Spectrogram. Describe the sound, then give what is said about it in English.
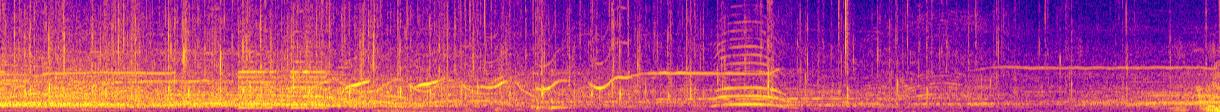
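A festival audience in Vegas cheers and claps, a loud crowd roar dotted with whoops and sliding whistles, with voices shouting over the noise throughout. “It's a festival audience.”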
